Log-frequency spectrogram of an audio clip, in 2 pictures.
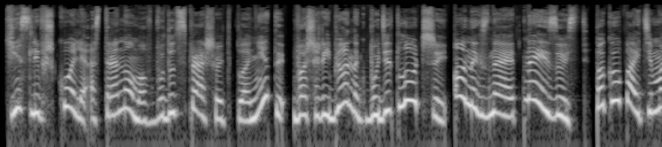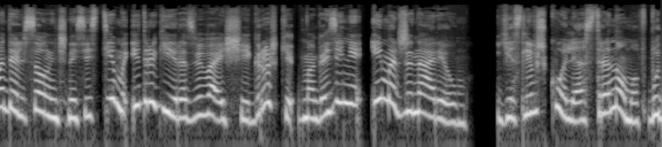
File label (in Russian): девочка 13 лет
